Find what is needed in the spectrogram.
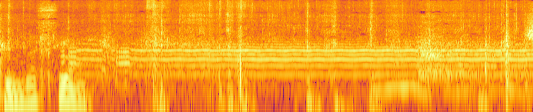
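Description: A flying insect buzzing: a steady, even-pitched hum that starts about half a second in and holds on without a break.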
